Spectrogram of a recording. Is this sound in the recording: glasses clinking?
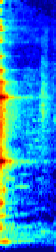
yes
